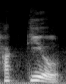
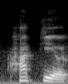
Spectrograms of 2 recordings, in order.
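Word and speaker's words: 학교: তাহলে এখানে গ না হয়ে এর উচ্চারণটা হয়ে যাবে কি? সাংগিয়কের ক, সাংগিয়কের ক। তাহলে এর উচ্চারণটা হবে হাক্কিও, এর উচ্চারণটা হবে কি? হাক্কিও। লেখা থাকবে এরকম, কিন্তু উচ্চারণ করবেন এভাবে, হাক্কিও।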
